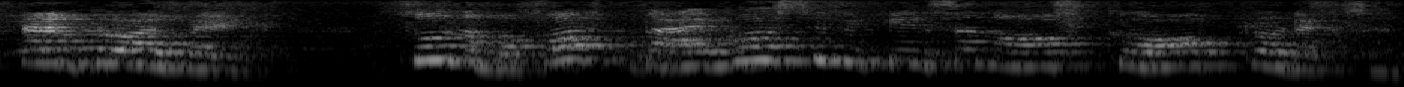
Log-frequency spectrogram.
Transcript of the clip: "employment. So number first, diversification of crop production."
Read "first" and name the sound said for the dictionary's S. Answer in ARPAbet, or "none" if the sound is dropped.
none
